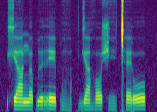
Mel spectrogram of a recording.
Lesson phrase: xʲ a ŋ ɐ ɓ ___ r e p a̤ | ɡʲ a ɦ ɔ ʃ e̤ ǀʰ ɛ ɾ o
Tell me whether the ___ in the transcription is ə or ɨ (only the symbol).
ɨ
